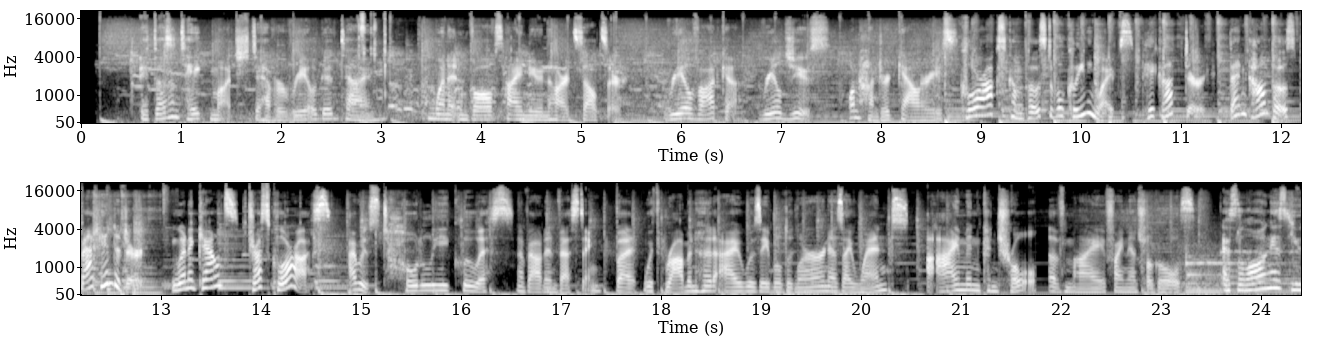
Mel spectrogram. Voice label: Female, commercial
